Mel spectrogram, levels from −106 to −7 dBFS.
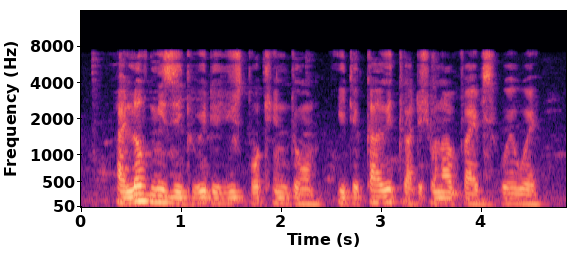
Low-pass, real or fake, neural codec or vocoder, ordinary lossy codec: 7.2 kHz; real; none; none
